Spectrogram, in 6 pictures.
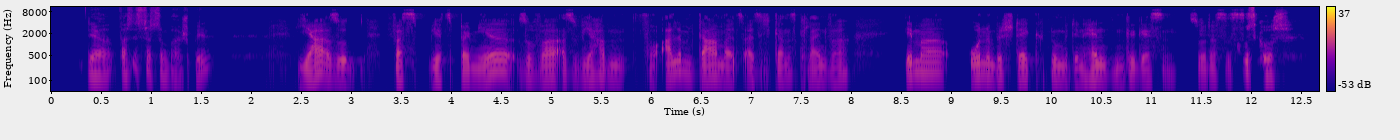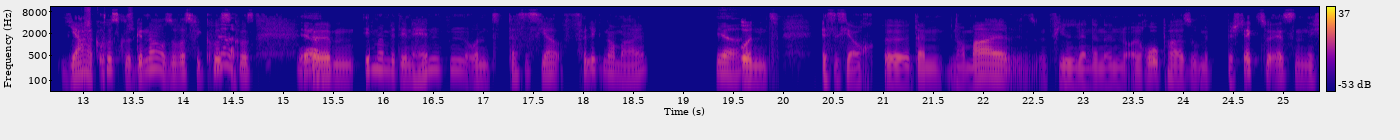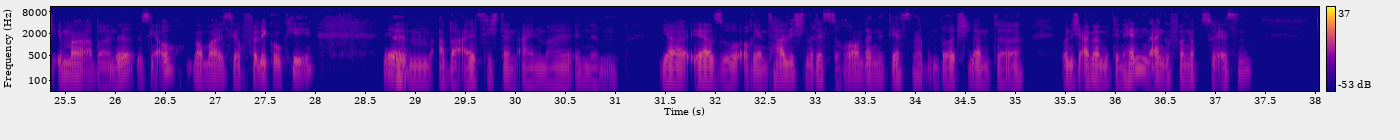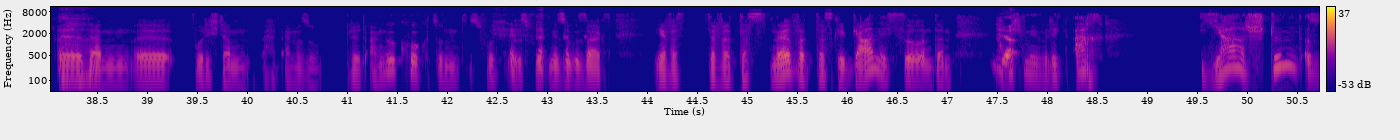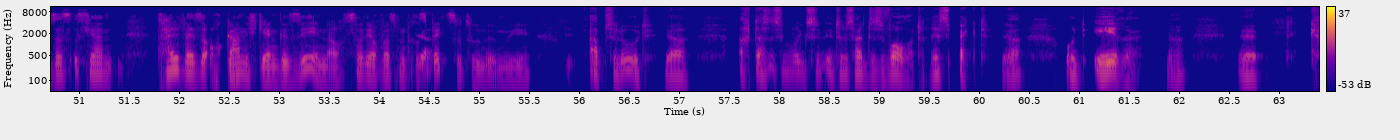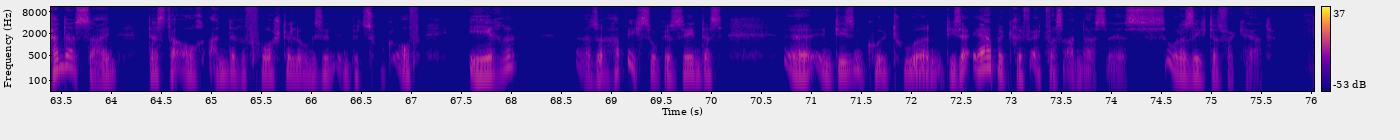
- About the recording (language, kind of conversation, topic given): German, podcast, Hast du dich schon einmal kulturell fehl am Platz gefühlt?
- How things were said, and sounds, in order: other background noise; unintelligible speech; laugh; put-on voice: "geht gar nicht"; joyful: "Ja"; surprised: "Ach, ja, stimmt, also das … nicht gern gesehen"; stressed: "Ehre"; stressed: "Ehre?"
